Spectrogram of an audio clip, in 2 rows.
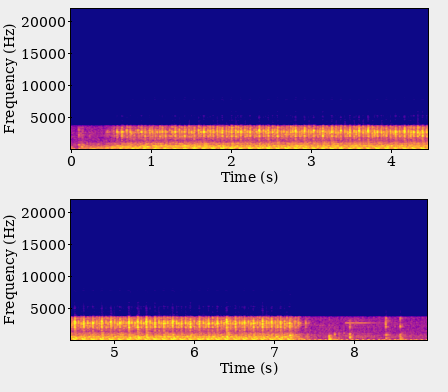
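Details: WWII-era Singer 15-91, internal can motor and worm gear drive, sewing thick split leather; fast even needle clatter near three beats a second holding pace, then winding down; plenty of power.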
